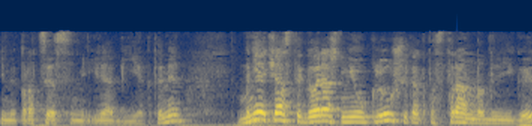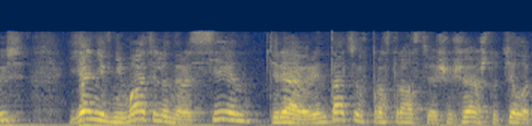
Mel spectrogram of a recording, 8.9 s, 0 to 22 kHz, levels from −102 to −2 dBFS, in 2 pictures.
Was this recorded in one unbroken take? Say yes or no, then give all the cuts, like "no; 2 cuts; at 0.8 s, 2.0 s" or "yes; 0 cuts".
no; 1 cut; at 2.8 s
